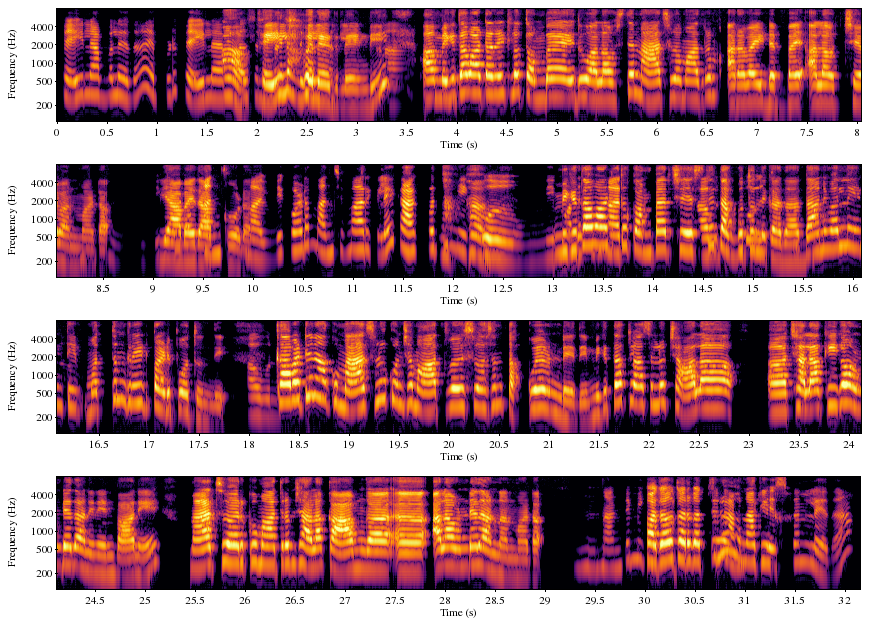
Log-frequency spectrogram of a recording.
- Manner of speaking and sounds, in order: in English: "ఫెయిల్"; in English: "ఫెయిల్"; static; in English: "ఫెయిల్"; laughing while speaking: "అవ్వలేదులెండి"; distorted speech; in English: "మాథ్స్‌లో"; chuckle; in English: "కంపేర్"; in English: "గ్రేడ్"; other background noise; in English: "మ్యాథ్స్‌లో"; in English: "మ్యాథ్స్"; in English: "కామ్‌గా"
- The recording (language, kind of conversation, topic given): Telugu, podcast, ఆత్మవిశ్వాసాన్ని పెంపొందించుకోవడానికి మీ సలహా ఏమిటి?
